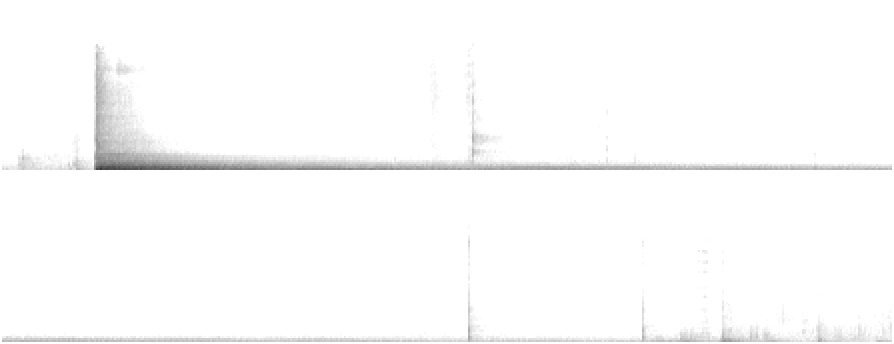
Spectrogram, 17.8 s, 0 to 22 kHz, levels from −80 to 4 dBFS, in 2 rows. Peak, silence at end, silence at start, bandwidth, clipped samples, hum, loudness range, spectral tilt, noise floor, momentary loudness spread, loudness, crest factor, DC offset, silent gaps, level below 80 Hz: -12 dBFS; 0.7 s; 0.95 s; 16 kHz; under 0.1%; none; 30 LU; -7.5 dB/octave; -67 dBFS; 30 LU; -32 LUFS; 28 dB; under 0.1%; none; -74 dBFS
